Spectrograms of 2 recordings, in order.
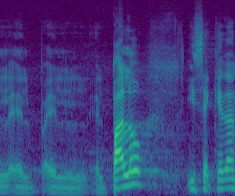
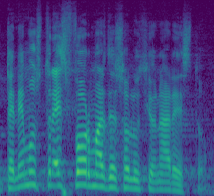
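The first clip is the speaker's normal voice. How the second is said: higher, louder drill-sergeant speech; a bit of a sergeant; 5 semitones higher, 5 dB louder than usual. Retold or imitated. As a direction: lay down the law like a camp sergeant. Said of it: "como un poquito sargento".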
